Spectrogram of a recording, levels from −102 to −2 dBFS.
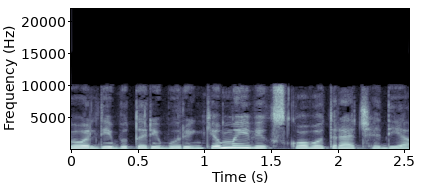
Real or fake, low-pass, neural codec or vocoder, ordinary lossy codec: real; 9.9 kHz; none; MP3, 64 kbps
